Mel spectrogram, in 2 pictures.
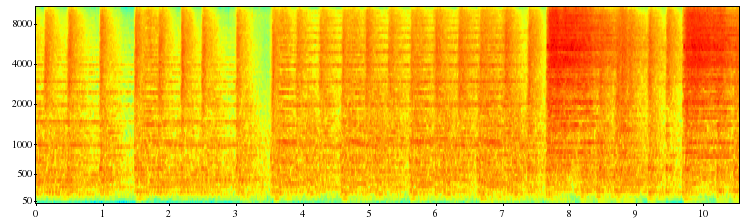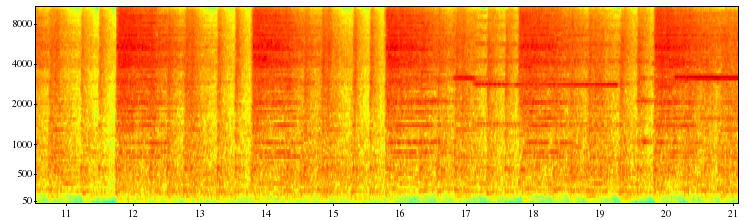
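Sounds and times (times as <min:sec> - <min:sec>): dramatic orchestral music: 0:00.0 - 0:21.0
loud accented hit: 0:11.7 - 0:18.9.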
